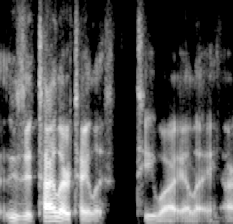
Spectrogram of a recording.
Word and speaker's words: Tyla: Tyla.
